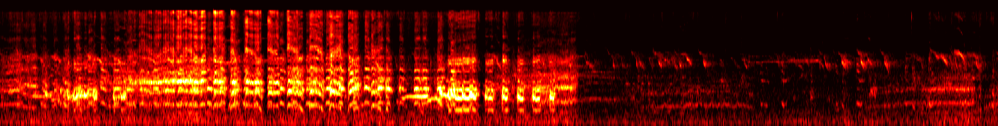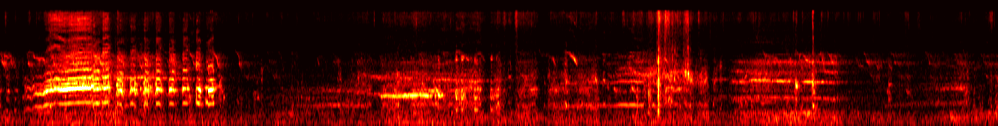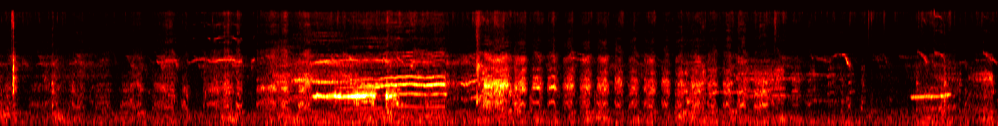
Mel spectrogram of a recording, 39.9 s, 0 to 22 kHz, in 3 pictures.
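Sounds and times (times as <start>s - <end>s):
chickens clucking: 0.0s - 39.9s
roosters crowing: 17.8s - 19.8s, 21.5s - 24.8s, 30.2s - 33.5s.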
